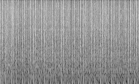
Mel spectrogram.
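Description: A Lewis gun light machine gun fires in the video game Battlefield V, a long sustained burst of rapid, evenly spaced shots from close by, without pause.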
